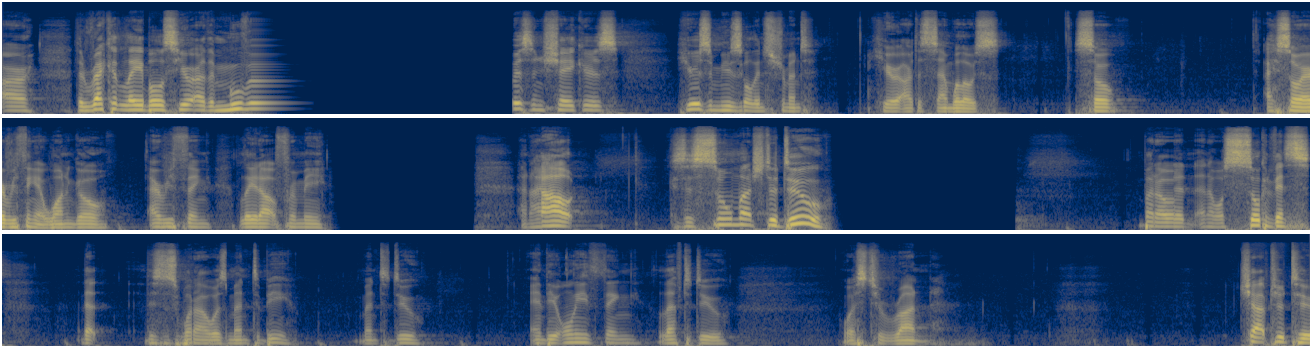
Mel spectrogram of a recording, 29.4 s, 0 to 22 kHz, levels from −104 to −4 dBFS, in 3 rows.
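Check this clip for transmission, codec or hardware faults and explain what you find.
The clip has four kinds of network-related fault, all typical of a packet-based call: three freezes, two stretches of hurried playback, two forward jumps and one stretch of slowed playback.

Call audio freeze: at 1.87–3.85 s, 12.27–13.37 s and 16.01–17.43 s the sound stops, its last fragment trailing off into near silence. The silent parts last about 1.6 s, 1.05 s and 1.34 s. Each gap's full length (about 1.96 s, 1.08 s and 1.40 s) adds to the delay, and nothing is lost, because the sound resumes exactly where it halted. The likely cause is packets held up in transit, leaving the jitter buffer empty until they arrived.

Jitter buffer speed-up: from 3.99 to 11.68 s the audio runs at about 125% of normal speed, and from 18.95 to 24.18 s at about 122%, hurried but at unchanged pitch. The receiver held too much buffered audio. 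It worked the excess off by cutting many tiny pitch-period-length slices, roughly 2 s of material in the first stretch and about 1 s in the second.

Skip ahead: at 13.85–13.87 s and 18.55–18.61 s playback lurches forward with almost no gap, the two sides spliced nearly directly. About 0.7 s of audio vanishes at the first point and roughly 1 s at the second. That audio was discarded, in transit or by an overflowing jitter buffer, while later audio was already queued.

Jitter buffer slow-down: from 13.89 to 15.92 s the sound plays at about 94% speed, slightly drawn out with unchanged pitch. The buffer was running short or had just raised its target delay, so the receiver rebuilt a reserve by repeating single pitch periods and pause fragments, adding about 124 ms in total.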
